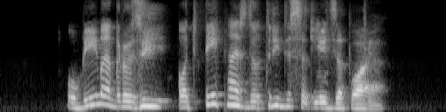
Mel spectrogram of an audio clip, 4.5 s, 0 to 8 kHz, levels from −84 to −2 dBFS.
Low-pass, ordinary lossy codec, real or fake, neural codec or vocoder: none; none; fake; codec, 16 kHz, 1 kbps, X-Codec, HuBERT features, trained on general audio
